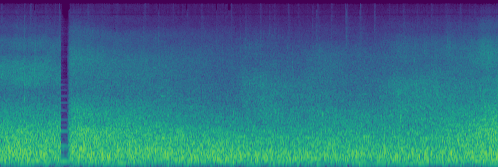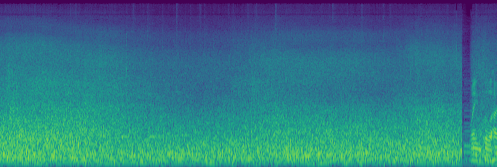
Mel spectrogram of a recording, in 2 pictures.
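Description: Ocean waves roll up a Florida beach in winter, tumbling shells in a steady, loud wash of surf mixed with wind buffeting the microphone.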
